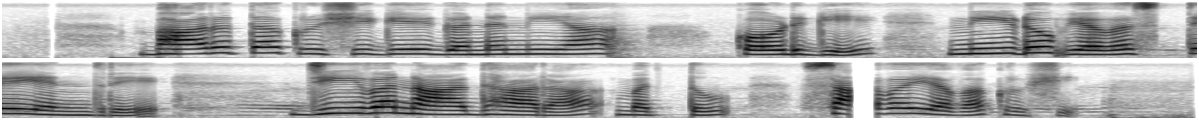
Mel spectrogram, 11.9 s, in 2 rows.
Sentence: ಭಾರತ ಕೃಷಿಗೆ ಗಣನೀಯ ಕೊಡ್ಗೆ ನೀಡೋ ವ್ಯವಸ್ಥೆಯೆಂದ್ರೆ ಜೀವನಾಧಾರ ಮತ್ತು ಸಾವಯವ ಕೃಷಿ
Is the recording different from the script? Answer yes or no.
no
